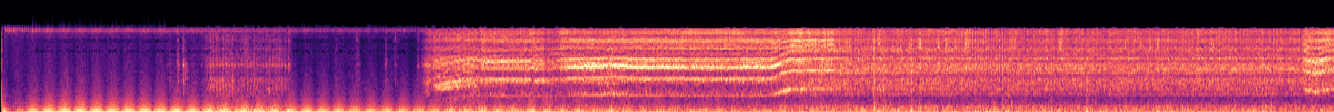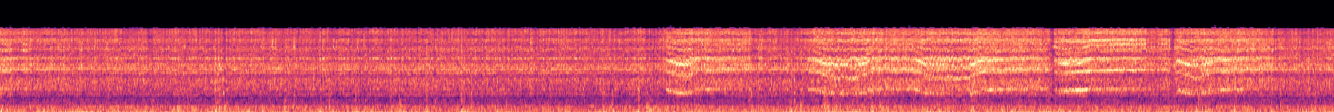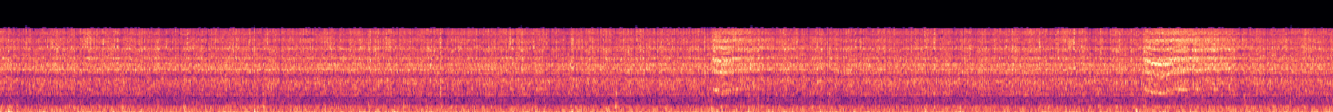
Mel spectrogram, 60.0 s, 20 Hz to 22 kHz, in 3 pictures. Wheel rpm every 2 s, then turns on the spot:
0, 20, 10, 110, 160, 170, 230, 230, 230, 230, 230, 240, 230, 230, 230, 230, 220, 220, 220, 230, 230, 230, 230, 230, 240, 230, 240, 230, 230, 230.
2-6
